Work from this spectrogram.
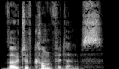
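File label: "vote of confidence", British English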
